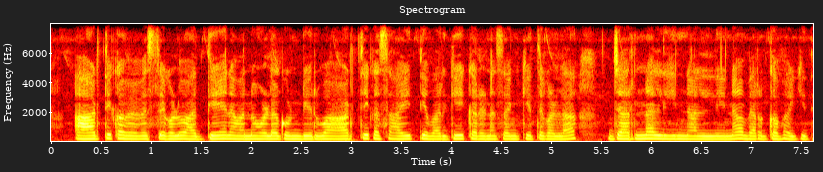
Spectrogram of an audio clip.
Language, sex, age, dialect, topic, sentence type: Kannada, female, 31-35, Coastal/Dakshin, banking, statement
